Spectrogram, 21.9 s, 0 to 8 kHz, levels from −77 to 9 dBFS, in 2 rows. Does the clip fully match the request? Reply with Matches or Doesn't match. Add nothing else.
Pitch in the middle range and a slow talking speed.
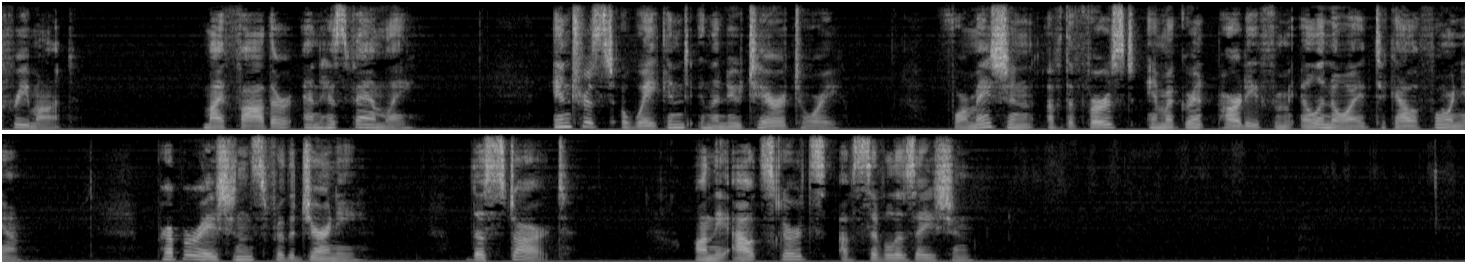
Matches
